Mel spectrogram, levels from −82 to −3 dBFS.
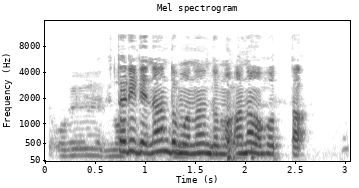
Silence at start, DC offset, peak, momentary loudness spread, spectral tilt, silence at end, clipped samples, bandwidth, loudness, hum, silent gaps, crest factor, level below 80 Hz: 0.1 s; under 0.1%; -10 dBFS; 16 LU; -5.5 dB/octave; 0.45 s; under 0.1%; 11.5 kHz; -25 LUFS; none; none; 16 dB; -58 dBFS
